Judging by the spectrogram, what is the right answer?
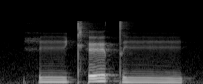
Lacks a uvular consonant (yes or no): yes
